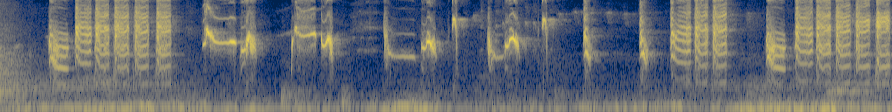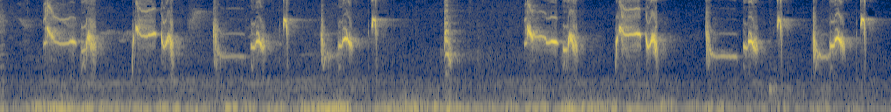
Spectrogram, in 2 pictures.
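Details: Old-style, richly varied song of a long-tailed shrike, used as prompting and tutor material. Loud bursts of harsh, dense high chatter alternate with scattered short whistled and chipping notes.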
